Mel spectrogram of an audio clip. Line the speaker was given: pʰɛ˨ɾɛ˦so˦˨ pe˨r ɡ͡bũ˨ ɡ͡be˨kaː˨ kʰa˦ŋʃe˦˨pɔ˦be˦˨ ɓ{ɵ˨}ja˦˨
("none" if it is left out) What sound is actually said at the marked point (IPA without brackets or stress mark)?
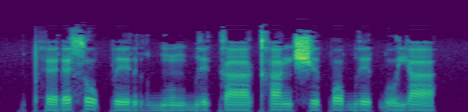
o˨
